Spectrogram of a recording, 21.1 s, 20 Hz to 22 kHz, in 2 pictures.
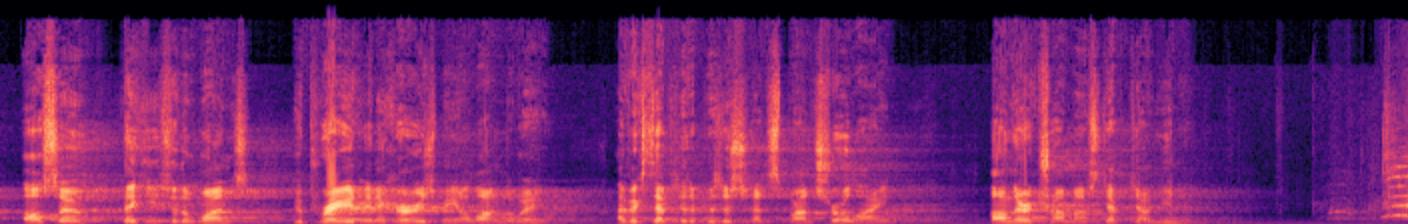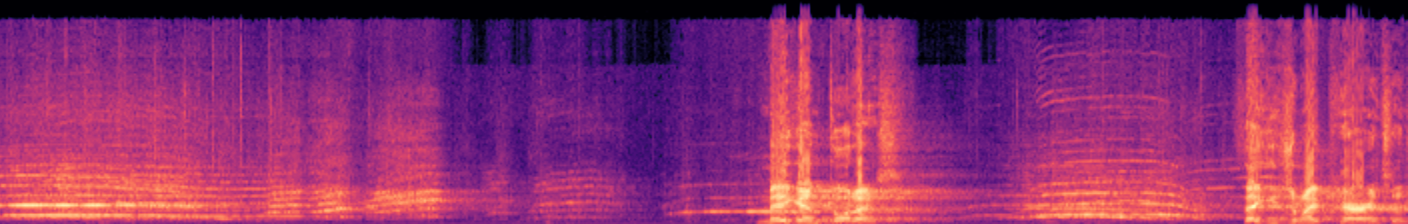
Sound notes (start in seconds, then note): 9.9 people cheering and exclaiming; 17.7 people cheering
